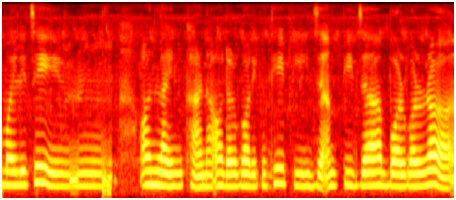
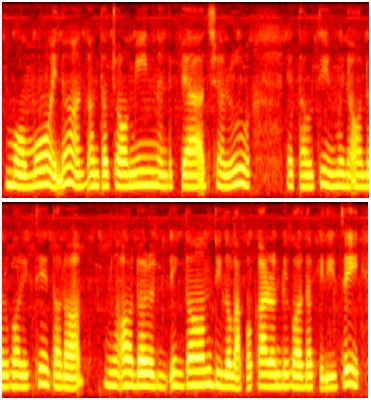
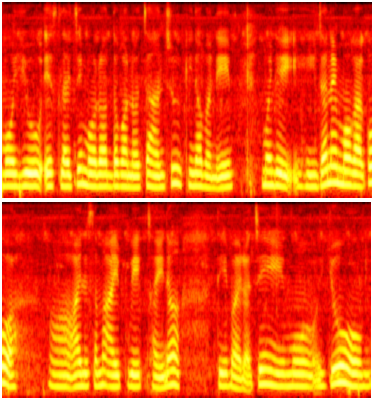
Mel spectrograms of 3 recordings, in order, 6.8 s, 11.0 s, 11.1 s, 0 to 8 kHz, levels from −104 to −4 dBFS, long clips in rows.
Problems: background sounds at intervals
